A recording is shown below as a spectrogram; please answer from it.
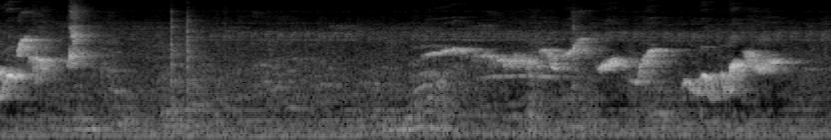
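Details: Young bird, as described in Indonesian, gives bright chirps and sliding whistled notes: a sharp burst at the start, then a run of rising and falling warbled phrases, repeated quickly in the second half, over a low steady hum.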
